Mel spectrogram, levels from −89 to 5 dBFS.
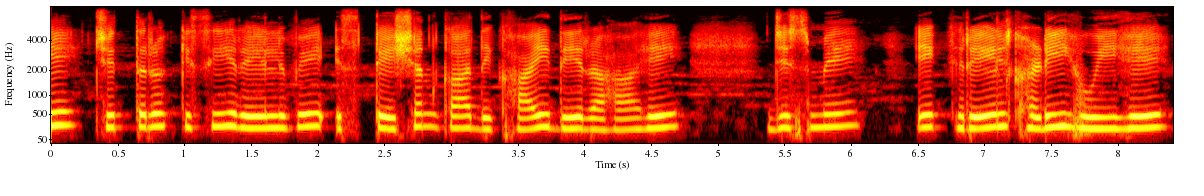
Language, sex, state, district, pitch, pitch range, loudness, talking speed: Hindi, female, Maharashtra, Chandrapur, 235 Hz, 220-250 Hz, -16 LUFS, 115 wpm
